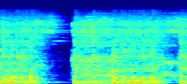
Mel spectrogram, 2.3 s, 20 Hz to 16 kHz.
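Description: Brutal death metal with drums, played along on a six-string electric bass (Ibanez SR506) with fast finger-picking. About half a second in the music fades into a short break, then crashes back in abruptly just under a second in.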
